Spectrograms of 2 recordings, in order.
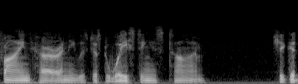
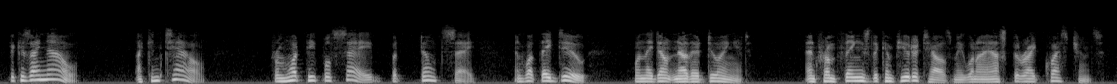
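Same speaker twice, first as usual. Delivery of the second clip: put-on much higher girlish voice, defensive; insistent Marlena; 9 semitones higher, 4 dB louder than usual. Marlena tells Ornell how she knows, high and insistent. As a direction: insist on it in a high, urgent girl's voice.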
